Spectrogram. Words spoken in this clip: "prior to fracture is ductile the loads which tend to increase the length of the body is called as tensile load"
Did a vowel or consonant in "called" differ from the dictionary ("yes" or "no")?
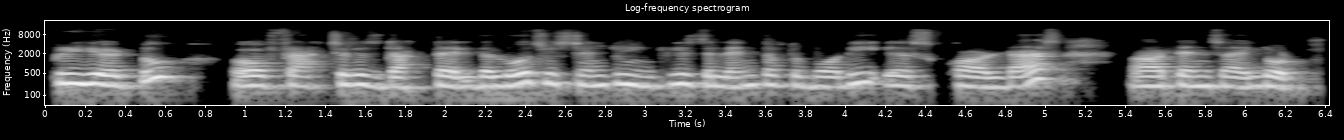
no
